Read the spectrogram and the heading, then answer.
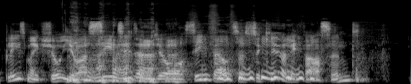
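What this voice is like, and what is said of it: Cabin crew safety announcement voice. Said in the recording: “the voice start to do the cabin crew safety announcement”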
